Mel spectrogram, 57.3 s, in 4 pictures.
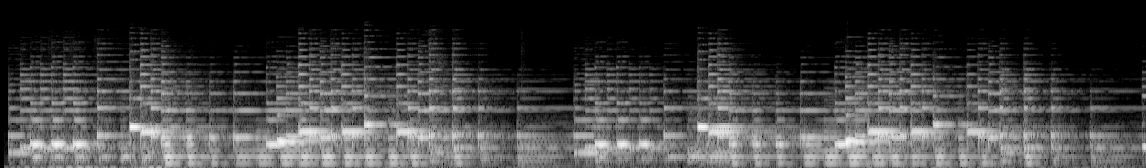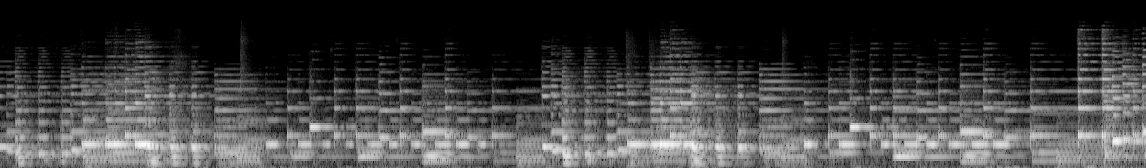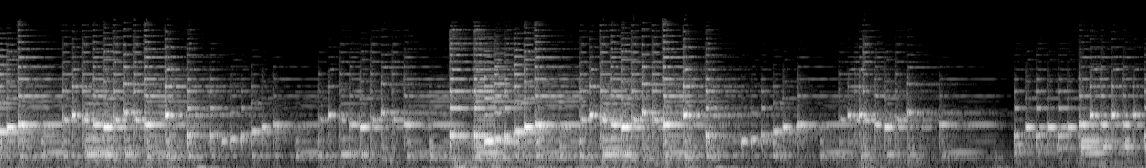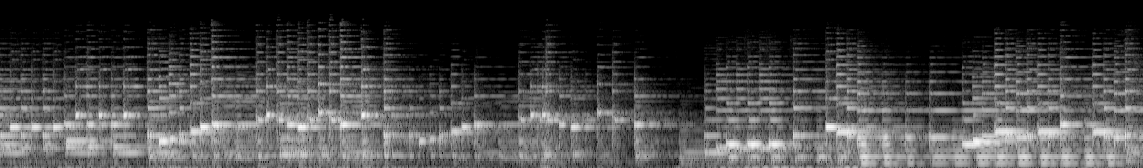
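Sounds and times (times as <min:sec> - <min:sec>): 
waltz music: 0:00.1 - 0:57.2.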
